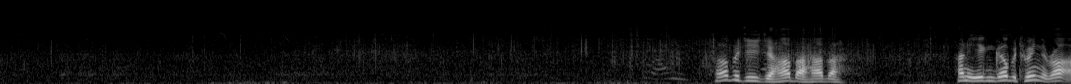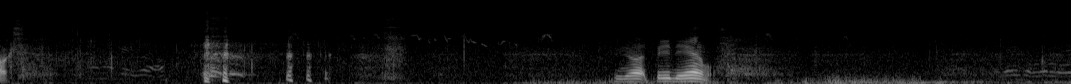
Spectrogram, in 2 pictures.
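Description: Bicycle tyres crunch softly over a gravel road.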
